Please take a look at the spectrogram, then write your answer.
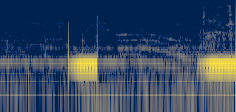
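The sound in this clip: Busy signal on a telephone line after a call was dropped: two steady mid-pitched tone bursts, the first short and the second running on until it is cut off.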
